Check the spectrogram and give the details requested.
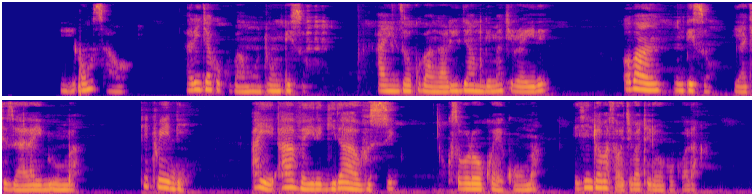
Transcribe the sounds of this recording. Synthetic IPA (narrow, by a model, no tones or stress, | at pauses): eomusawo | aliɟakukuβaːmuːntumpiso̞ | ajiːnzo̞ːkuβaŋɡaːliɟaːmuɡe̞maciɾwaiɾe̞ | oβampiso | jacizaːlaiɡuːmba | titwidi | aje̞ʔavaiɾe̞ɡiɾavusi | o̞ku̥so̞βo̞lo̞ːkwe̞ːkuːma | e̞ciːntuaːβasa̰wo̰ceβateɾo̞ːkuko̞la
